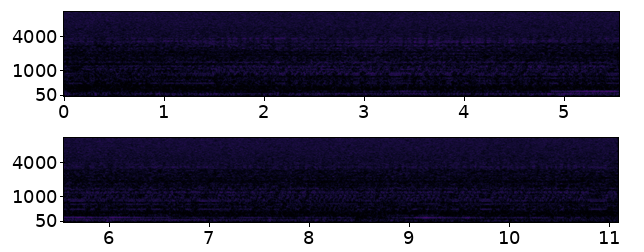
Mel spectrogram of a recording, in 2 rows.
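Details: 2013 Scion tC cabin: quiet steady low drone with a faint whine from key-on until shutoff, seemingly from inside the radio or the vents, persisting on FM and with the CD removed.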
